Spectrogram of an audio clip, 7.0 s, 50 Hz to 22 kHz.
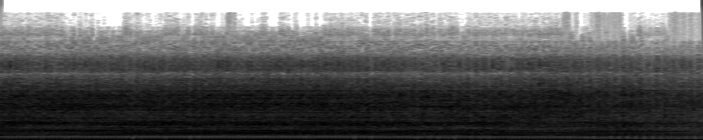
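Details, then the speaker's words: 1982 Honda CB450SC Nighthawk with aftermarket modified Magna pipes replacing backfiring shorty exhaust, first start of the day, cold, in neutral with some choke: steady, even four-stroke idle about four beats a second. Normal cold idle. "I haven't started it today so this will be a cold start"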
